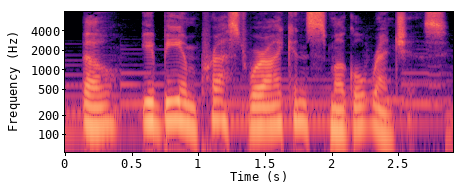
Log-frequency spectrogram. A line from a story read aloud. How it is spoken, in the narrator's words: she busted out laughing, and she said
